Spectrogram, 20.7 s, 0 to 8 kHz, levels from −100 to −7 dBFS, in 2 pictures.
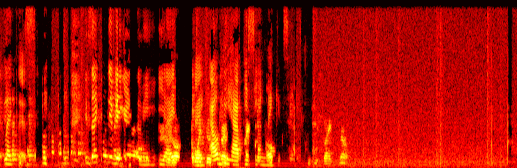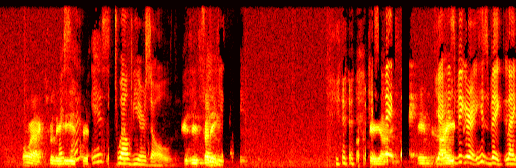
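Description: From 0.0 to 6.35 s there is an echo leak. A faint copy of the far talker's voice trails it by 320 ms, around 15 dB down. The likely cause is a speakerphone whose echo canceller let part of the loudspeaker pickup slip back.

Between 0.41 and 6.27 s the near talker's speech is suppressed in double talk. Across about three seconds in total, the voice dips by as much as 40 dB or breaks into pieces. This likely happens because the canceller mistakes that speech for echo while both sides talk.

From 0.75 to 2.18 s the background is gated by the echo canceller. The room sound ducks by up to 26 dB, for about 0.3 s in total. It returns once the canceller releases.

A second echo leak runs from 10.13 to 18.71 s. It has the same 320 ms delay but is louder, roughly 10 dB below the speech.

From 10.19 to 15.13 s the background gating returns, harder. The room tone drops by up to 40 dB, for about 0.7 s in total.

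From 11.86 s to the end, double-talk suppression cuts in again. The voice loses around 40 dB in places, totalling about two seconds.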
